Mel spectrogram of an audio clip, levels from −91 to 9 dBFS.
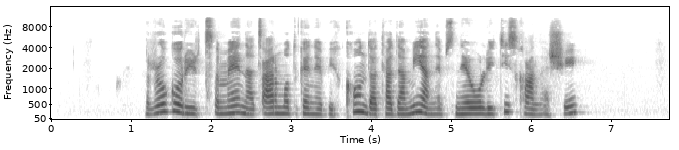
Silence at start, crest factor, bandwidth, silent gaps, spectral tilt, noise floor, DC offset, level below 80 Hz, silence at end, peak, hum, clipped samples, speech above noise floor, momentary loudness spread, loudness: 1.2 s; 22 dB; 11 kHz; none; -4 dB/octave; -77 dBFS; under 0.1%; -82 dBFS; 1.15 s; -8 dBFS; none; under 0.1%; 49 dB; 8 LU; -28 LUFS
